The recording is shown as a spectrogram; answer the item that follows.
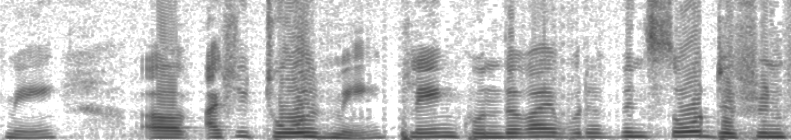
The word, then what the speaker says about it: Kundavai: So obviously you're playing Princess Kundavi. I hope I got the pronunciation right. Kundavai. Oh, Kundavai. I'm so sorry for that.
